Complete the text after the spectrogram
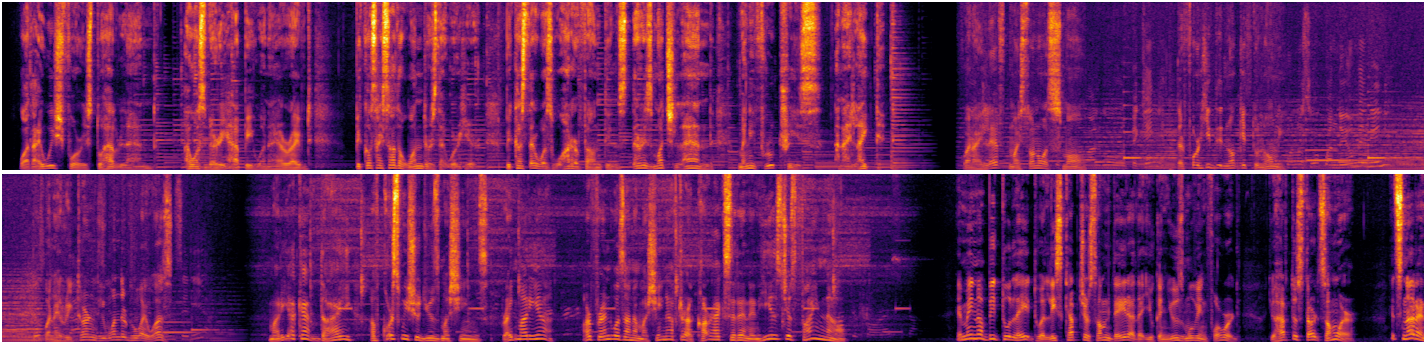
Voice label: With Spanish Accent English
